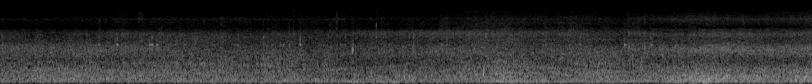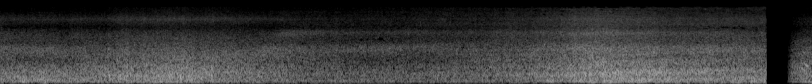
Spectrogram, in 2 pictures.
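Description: Sea surf breaking and washing up the beach as a steady rush, swelling louder about halfway through and again near the end.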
